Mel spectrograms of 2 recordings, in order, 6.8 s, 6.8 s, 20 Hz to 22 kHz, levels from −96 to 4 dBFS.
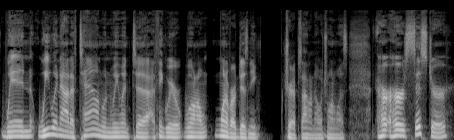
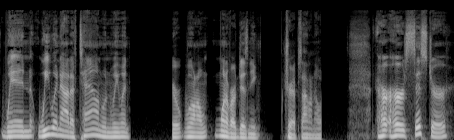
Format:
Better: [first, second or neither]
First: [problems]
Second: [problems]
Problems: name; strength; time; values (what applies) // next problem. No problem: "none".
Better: first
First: none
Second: audio cutting out; at 2 s for 0.5 s and at 5 s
